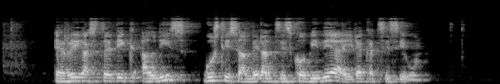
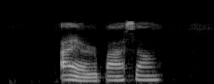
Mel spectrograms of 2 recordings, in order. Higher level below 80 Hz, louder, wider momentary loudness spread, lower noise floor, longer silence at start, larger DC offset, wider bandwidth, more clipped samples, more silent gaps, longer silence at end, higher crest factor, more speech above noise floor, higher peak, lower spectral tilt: first, -50 dBFS vs -68 dBFS; first, -14 LUFS vs -28 LUFS; about the same, 6 LU vs 8 LU; second, -48 dBFS vs -67 dBFS; about the same, 0.55 s vs 0.6 s; neither; first, 9.6 kHz vs 8.4 kHz; neither; neither; first, 0.7 s vs 0.55 s; second, 14 dB vs 20 dB; second, 34 dB vs 39 dB; first, 0 dBFS vs -10 dBFS; about the same, -4 dB/octave vs -3.5 dB/octave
